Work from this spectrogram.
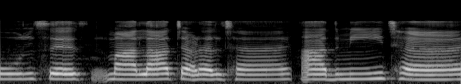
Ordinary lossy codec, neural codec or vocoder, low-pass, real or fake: none; none; none; real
